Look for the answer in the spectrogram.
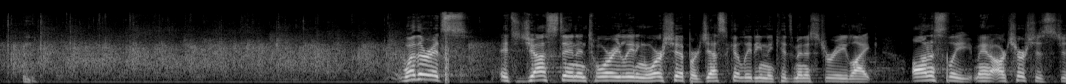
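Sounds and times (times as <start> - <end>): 
church audience applause: 0.0 - 5.0
speech: 0.2 - 0.5, 4.0 - 10.6.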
